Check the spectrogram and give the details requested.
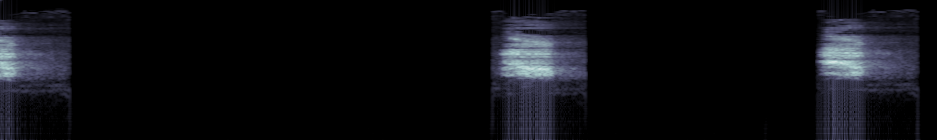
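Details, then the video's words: Harsh, hoarse screeching calls of a gray fox, three short raspy bursts each under a second, spaced roughly three to five seconds apart with silence between; no background noise. "Let's listen to the call of the gray fox next. and"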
